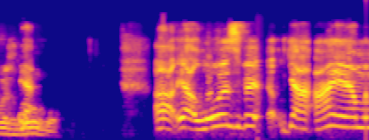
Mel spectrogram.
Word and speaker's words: Louisville: How was Louisville?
